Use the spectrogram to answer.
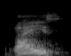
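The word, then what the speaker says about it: rice: বিশিষ্ট শব্দগুলো যখন আহ ভিতরে এমনটি থাকবে তখন উচ্চারণটা কি হয় আমরা একটু খেয়াল করি। MICE, মাই ইস, ইঁদুর। রাইস, চাউল।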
